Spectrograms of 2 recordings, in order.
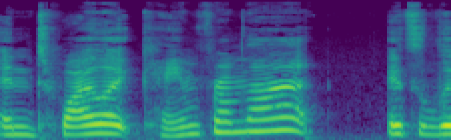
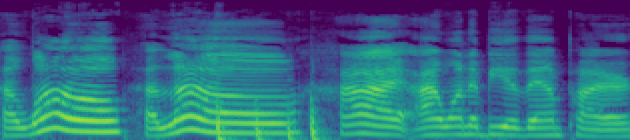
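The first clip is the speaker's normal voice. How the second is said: slow, drawn-out, stretched-out words. Recapping the movie, acting out Bella's eager reply: imitating Bella. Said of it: "And Bella's like".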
